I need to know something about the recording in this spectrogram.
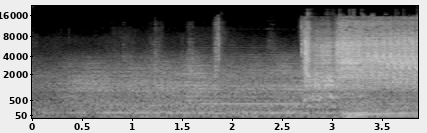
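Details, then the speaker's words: Mazda Miata after engine swap with new clutch and rear main seal, starting up: brief crank catches at once and settles into an even, steady idle; runs very well, healthy start. "dang it starts right up dude this thing's running like a top wow this is awesome solid"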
